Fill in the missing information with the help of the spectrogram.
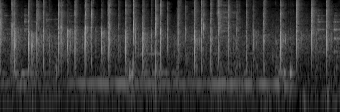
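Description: People clapping their hands in quick, uneven claps, several a second.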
